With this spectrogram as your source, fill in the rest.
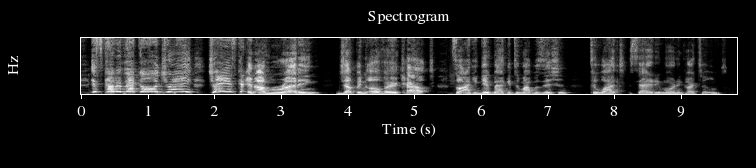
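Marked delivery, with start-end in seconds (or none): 0.1-2.5 mock, very high-pitched screaming. Retelling a brother calling that cartoons are back: imitating brother screaming.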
